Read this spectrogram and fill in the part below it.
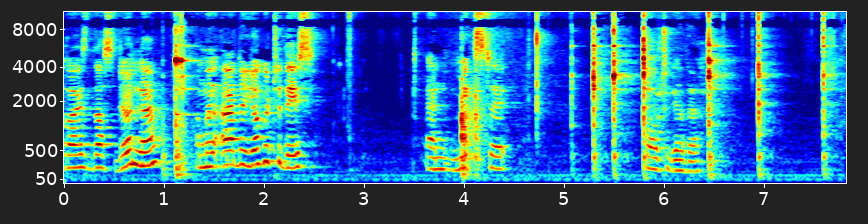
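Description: A metal spoon scrapes and clinks against a ceramic bowl.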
